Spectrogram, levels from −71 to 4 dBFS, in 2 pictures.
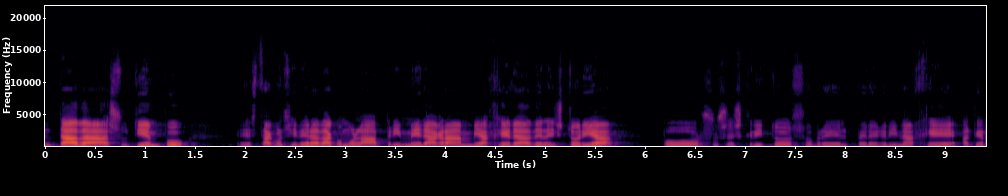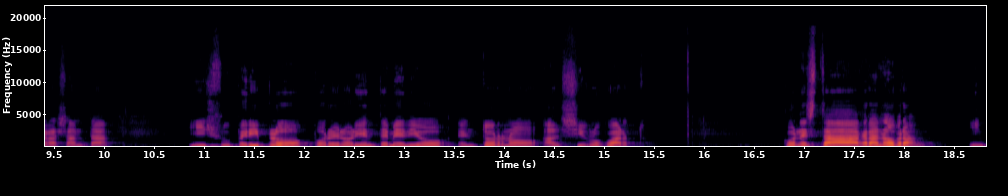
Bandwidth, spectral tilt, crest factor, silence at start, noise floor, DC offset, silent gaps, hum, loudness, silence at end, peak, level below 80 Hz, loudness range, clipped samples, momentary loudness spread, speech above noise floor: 19 kHz; -3.5 dB/octave; 26 dB; 0 s; -69 dBFS; under 0.1%; none; none; -32 LUFS; 0 s; -8 dBFS; -88 dBFS; 7 LU; under 0.1%; 14 LU; 36 dB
